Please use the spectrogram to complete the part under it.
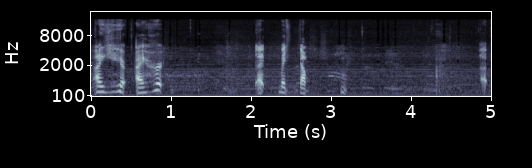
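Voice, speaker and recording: A woman's voice: fairly high pitch, fairly even intonation, slow pace, faint music behind. A woman giving casual, rambling gameplay commentary, hesitating with many ums. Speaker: gaming video creator.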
